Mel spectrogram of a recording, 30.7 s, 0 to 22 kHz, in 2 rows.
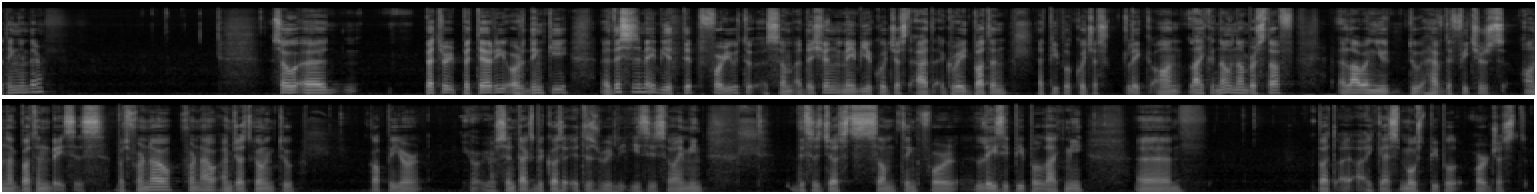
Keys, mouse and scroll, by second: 1.7 click, 16.2 ctrl+v, 18.7 click, 19.0 BackSpace, 23.8 click, 26.3 right click, 27.8 click, 29.1 click.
